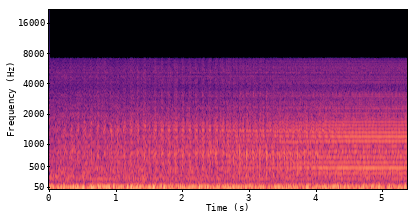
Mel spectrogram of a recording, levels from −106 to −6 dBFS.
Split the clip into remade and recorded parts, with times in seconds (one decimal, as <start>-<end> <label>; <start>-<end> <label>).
0.0-1.5 remade; 1.5-5.4 recorded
